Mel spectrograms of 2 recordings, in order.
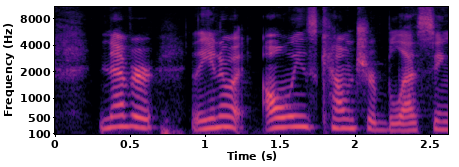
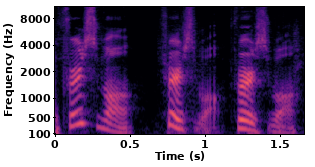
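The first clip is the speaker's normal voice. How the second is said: ordinary delivery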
